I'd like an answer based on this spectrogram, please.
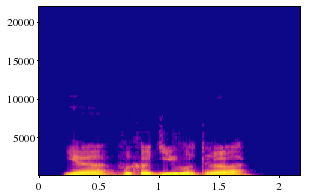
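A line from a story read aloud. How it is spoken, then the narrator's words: Rapid-fire retort. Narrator (Russian): выстрелила ответной очередью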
